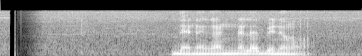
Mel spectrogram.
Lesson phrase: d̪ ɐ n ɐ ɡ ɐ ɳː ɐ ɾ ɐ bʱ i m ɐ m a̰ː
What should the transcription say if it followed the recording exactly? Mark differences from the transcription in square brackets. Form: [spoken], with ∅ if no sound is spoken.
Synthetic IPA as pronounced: d̪ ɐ n ɐ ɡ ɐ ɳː ɐ [l] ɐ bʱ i [n] ɐ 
